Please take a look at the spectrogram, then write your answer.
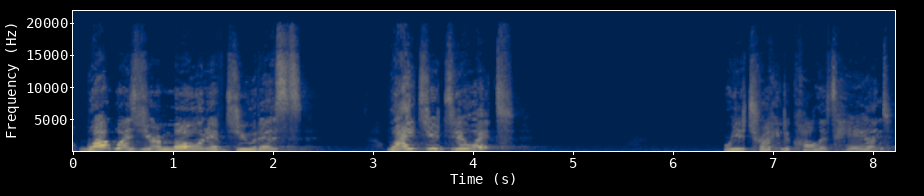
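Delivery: rising, loud pleading questions; pained cry to Judas across the years; impassioned plea to Judas. Acted. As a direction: demand an answer from Judas. Preacher pleads with Judas directly.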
